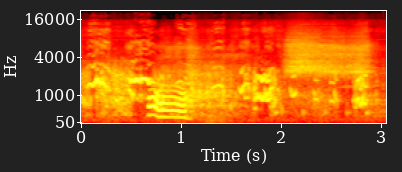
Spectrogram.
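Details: Squeals from three-week-old puppies, one little pup objecting to being on his back; sharp, sliding cries that drop in pitch, then softer whines under a hissing rustle.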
